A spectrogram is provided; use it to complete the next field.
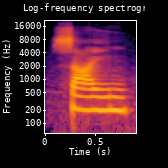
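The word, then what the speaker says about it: sign: जैसे कि डिज़ाइन, foreign, साइन, Nash, अलाइन। यहाँ पर जी जो है एन से पहले है, तो यहाँ पर इस जी को हम प्रोनाउंस नहीं करें, जी यहाँ पर साइलेंट है।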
